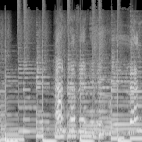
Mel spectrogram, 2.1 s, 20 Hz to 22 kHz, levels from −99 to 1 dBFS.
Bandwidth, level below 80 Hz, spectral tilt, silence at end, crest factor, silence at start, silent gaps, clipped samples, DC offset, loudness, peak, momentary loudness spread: over 20 kHz; -18 dBFS; -5 dB/octave; 0 s; 12 dB; 0 s; none; 0.2%; under 0.1%; -13 LUFS; 0 dBFS; 5 LU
